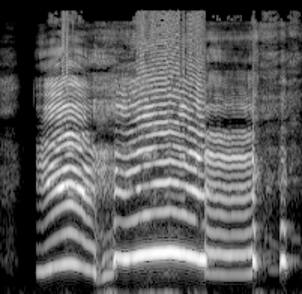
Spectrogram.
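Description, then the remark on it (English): A person vocally imitates the scream of a skeleton character in a Scrappy cartoon, a scream not of fear: a loud, high, warbling wail with rising and falling pitch, broken into a few drawn-out segments over about three seconds, with no other talk. “But the scream that he does is not a scream of fear.”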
